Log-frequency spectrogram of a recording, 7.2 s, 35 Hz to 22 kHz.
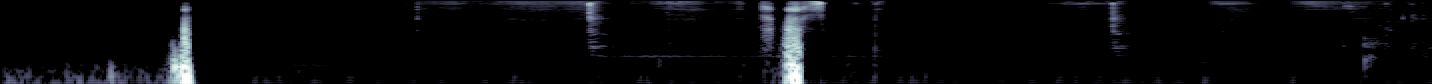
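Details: Brand new, never ridden 2021 RockShox Pike Select 150mm Boost fork pushed down by hand: sharp isolated clicks at about 20% compression, seemingly from the damper-side leg; a replacement fork does the same; owner suspects the Charger RC damper.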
